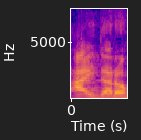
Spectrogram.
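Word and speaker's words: either: আসো বলো ইদার অর, এটা ইদার উচ্চারণও হয় আবার আইদারও হয়, যার যেটা ভালো লাগে, ঠিক আছে?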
